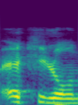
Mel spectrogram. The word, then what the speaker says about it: echelon: like the entire upper echelon of the management, they have legal responsibility. Upper echelon. Echelon, yes, that's right. You pronounce it with like SH.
